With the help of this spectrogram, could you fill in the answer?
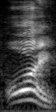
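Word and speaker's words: אוי: VAI meaning Wo right it would have been read oi you read like oi like you probably heard Jews like to say oi right it's related to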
